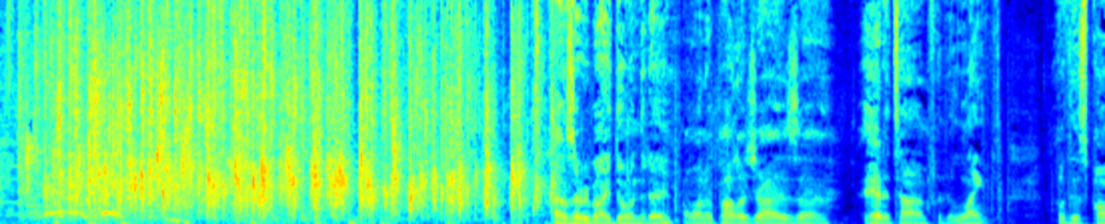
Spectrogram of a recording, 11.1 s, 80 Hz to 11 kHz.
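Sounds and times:
audience applauding for a poet: 0:00.0 - 0:05.7
faint voices and whoops: 0:00.3 - 0:02.0
speech: 0:05.5 - 0:10.0, 0:10.6 - 0:11.0.

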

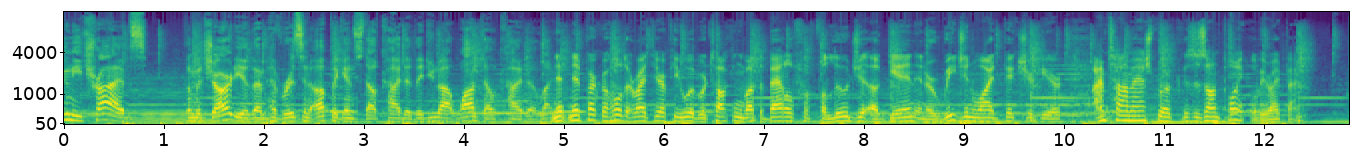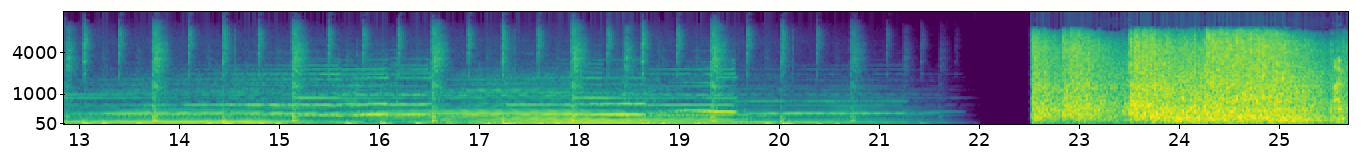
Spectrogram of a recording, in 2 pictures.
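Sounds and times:
speech: 0:00.0 - 0:12.6
steady low hum: 0:12.8 - 0:20.4
gunfire bursts in combat: 0:22.5 - 0:25.6.

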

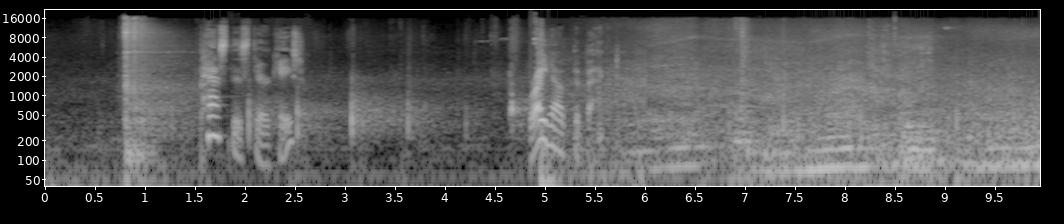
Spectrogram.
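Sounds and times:
busy traffic on a four-lane road: 0:01.3 - 0:09.9
speech: 0:01.6 - 0:02.7, 0:04.8 - 0:05.8.

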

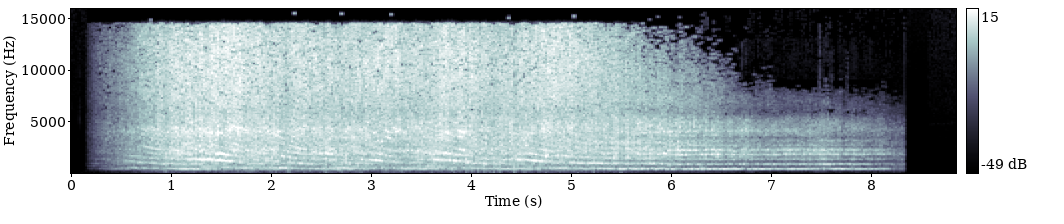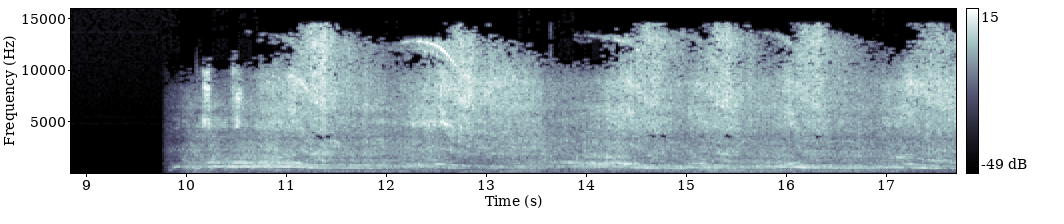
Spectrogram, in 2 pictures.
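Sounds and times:
high-pitched Formula One race car engine whine: 0:00.2 - 0:08.4, 0:09.8 - 0:17.6.

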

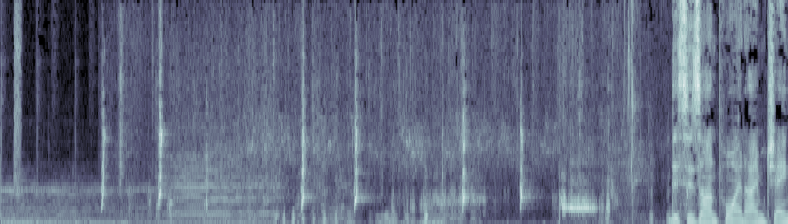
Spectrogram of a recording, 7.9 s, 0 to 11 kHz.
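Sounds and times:
flock of chickens clucking and squawking: 0:01.0 - 0:06.9
speech: 0:06.7 - 0:07.8.

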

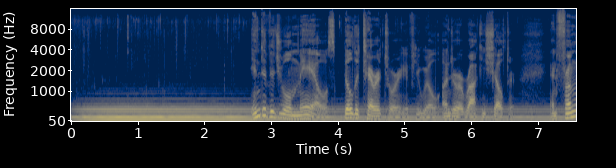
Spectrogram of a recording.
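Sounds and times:
plainfin midshipman fish hum advertisement call made with the swim bladder, underwater: 0:00.0 - 0:07.5
speech: 0:02.7 - 0:07.5.

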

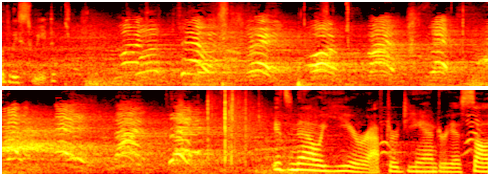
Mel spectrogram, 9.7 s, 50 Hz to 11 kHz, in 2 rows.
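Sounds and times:
speech: 0:00.0 - 0:05.8, 0:07.6 - 0:09.7
group of girls shouting while warming up: 0:01.2 - 0:07.6.

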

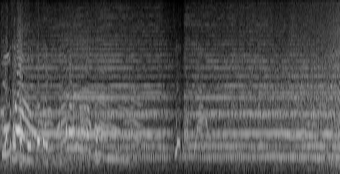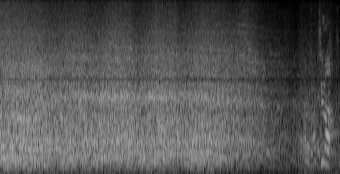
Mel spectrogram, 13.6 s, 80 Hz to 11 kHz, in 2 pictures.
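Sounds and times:
train passing on railway tracks: 0:00.1 - 0:13.4
train horn: 0:00.8 - 0:08.1.

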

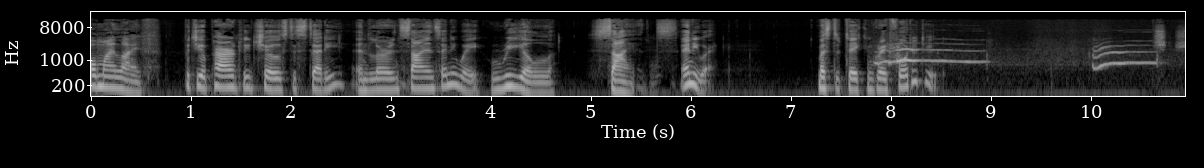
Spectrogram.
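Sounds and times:
speech: 0:00.0 - 0:06.3, 0:07.2 - 0:08.6
faint low hum: 0:00.0 - 0:10.9
young female kitten meowing on the way to the vet: 0:07.8 - 0:09.0, 0:10.0 - 0:10.9.

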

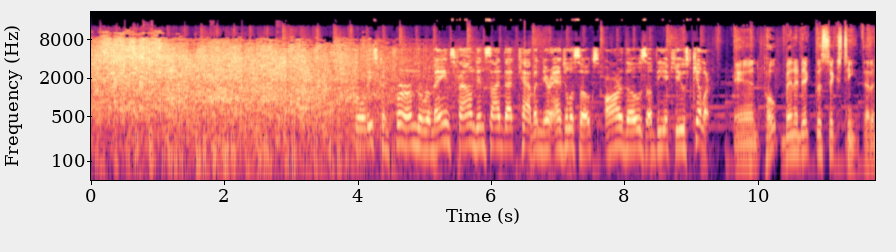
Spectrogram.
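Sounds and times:
rapid gunfire from a shootout: 0:00.0 - 0:07.6
speech: 0:04.0 - 0:11.7.

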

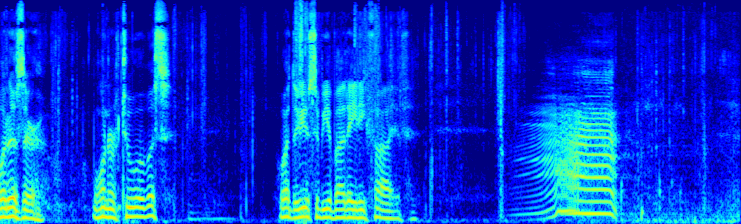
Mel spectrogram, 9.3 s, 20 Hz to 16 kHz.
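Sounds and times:
speech: 0:00.0 - 0:02.2, 0:03.5 - 0:05.4
faint outdoor noise: 0:00.0 - 0:09.2
cow mooing on a family cattle ranch in a valley: 0:06.5 - 0:07.8.

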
